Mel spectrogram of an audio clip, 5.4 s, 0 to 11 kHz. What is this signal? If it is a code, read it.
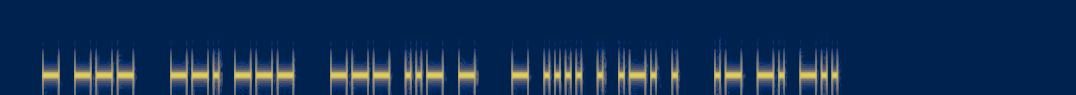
Morse code, heard as a keyed tone, about 44 wpm, 690 Hz. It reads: TO GO OUT THERE AND
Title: Sets of 5 Words Encore2 45wpm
